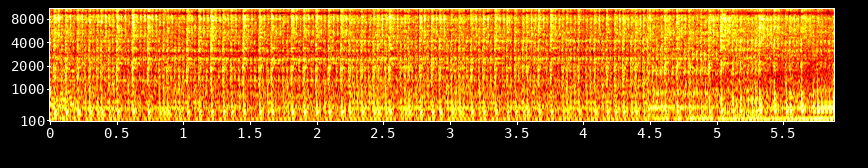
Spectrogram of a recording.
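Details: 1982 Suzuki RM125 two-stroke, freshly restored engine on first test run, cooling water issue noted for later: crisp steady ring-a-ding idle with an even popping beat, no stumbling; engine sounds really good.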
